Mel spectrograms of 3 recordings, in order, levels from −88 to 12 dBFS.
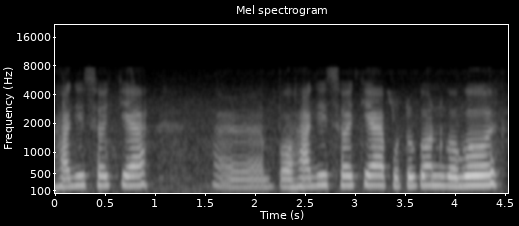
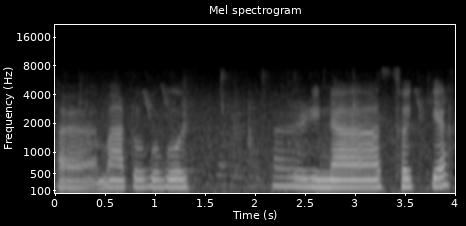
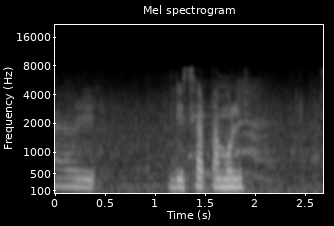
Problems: none marked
